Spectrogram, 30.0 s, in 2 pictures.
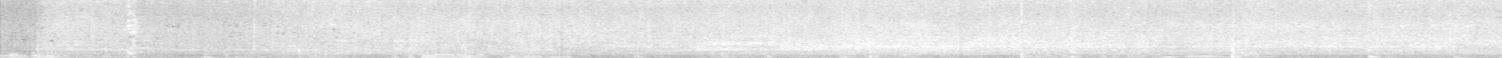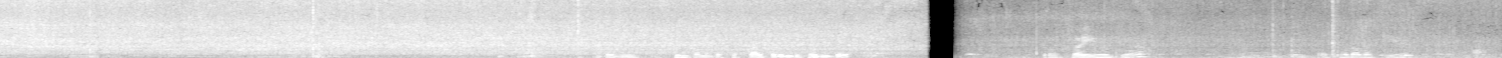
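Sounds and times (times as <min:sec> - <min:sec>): food sizzling in oil: 0:00.0 - 0:30.0
spatula scraping a pan: 0:05.5 - 0:09.0.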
